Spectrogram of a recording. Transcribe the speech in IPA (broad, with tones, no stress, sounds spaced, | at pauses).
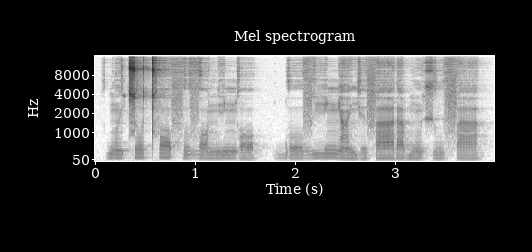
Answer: ɡʷ ĩ˨ t͡s o˦ tʰ ɔ˦˨ f ʊ˦ v ɔ˨ n i˦ ɲ ɔ˨ | ɡ͡b oː˨ v iː˦ ɲ ã˨ j ɪ˨ f aː˦ ɾ a˦ b ũ˨ ʃ u˨˦ f a˨˦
